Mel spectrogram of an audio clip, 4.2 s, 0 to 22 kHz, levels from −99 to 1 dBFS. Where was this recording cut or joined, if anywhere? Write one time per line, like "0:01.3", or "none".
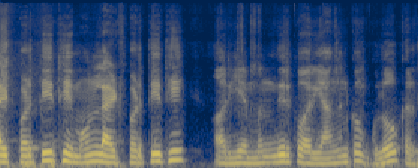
none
